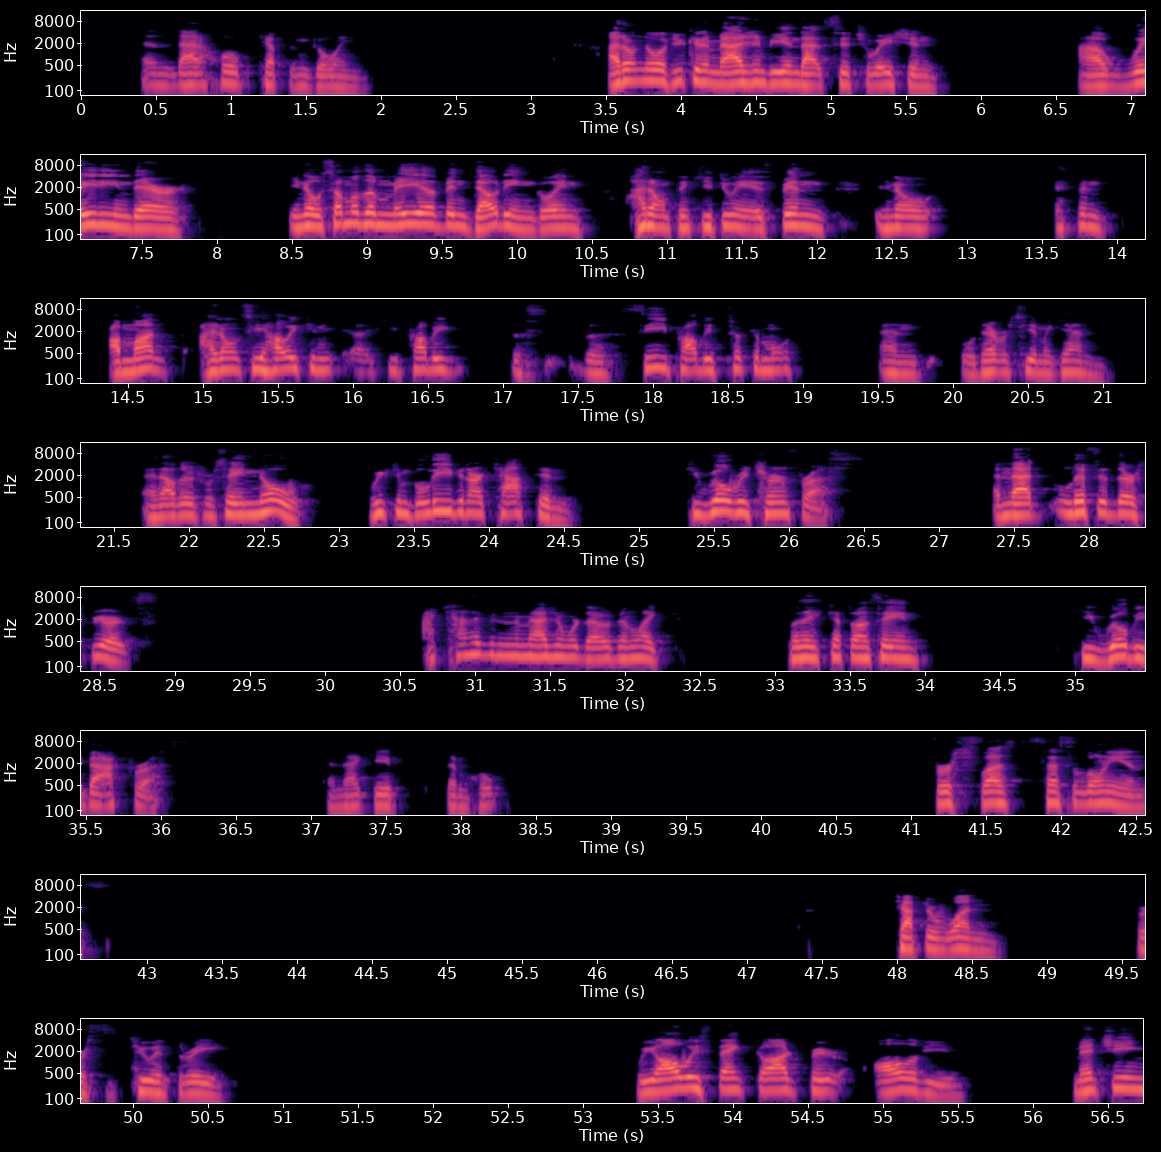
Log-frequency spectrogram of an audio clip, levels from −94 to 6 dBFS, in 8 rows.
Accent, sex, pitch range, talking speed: American, male, 140-180 Hz, 135 wpm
